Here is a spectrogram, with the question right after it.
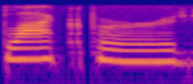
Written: blackbird

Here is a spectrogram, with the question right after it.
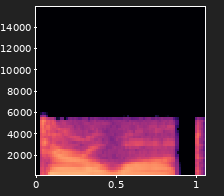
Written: terawatt

